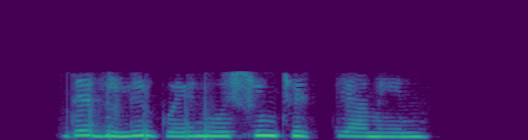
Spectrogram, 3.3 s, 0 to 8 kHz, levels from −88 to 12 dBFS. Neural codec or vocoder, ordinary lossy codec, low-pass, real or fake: codec, 24 kHz, 6 kbps, HILCodec; AAC, 16 kbps; 7.2 kHz; fake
